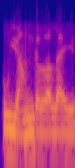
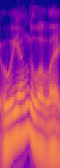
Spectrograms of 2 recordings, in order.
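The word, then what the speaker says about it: Uiagalelei: Uyangalele, is that correct? That's right. Uyangalele.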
